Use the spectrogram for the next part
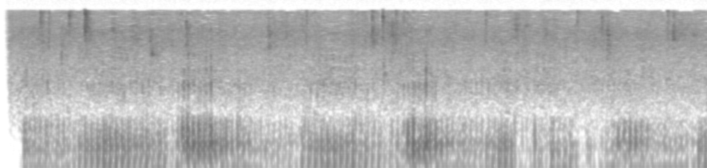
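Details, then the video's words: Domestic cat purring steadily: a deep, rumbling buzz that swells in bouts of about a second, over a faint, even hiss. "PURRING RAIN"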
